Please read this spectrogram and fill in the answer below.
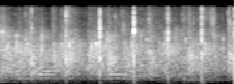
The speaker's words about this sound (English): Can you clap your hands one more time and praise God?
